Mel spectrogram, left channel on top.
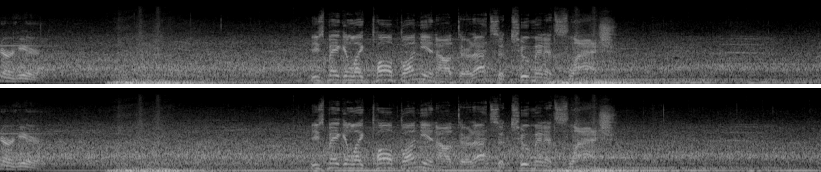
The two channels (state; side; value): normal; both; correlation 0.81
